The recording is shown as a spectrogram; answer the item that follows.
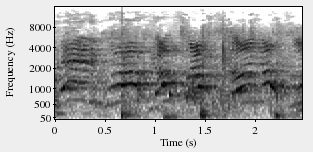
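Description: Children talking and shouting over one another while playing.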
